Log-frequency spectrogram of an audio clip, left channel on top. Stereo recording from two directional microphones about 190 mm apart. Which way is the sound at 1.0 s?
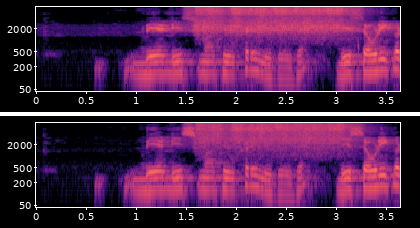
5° right (ahead or behind).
